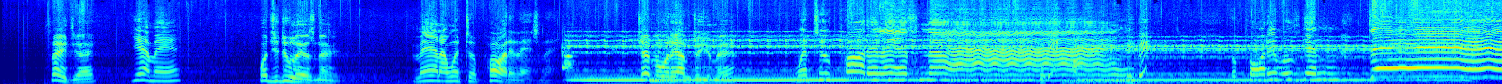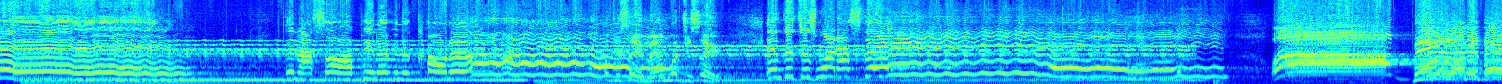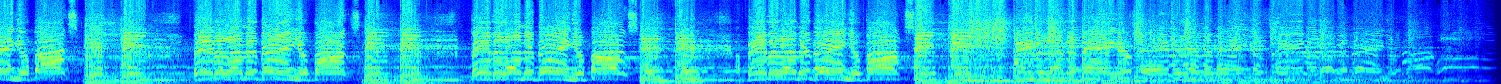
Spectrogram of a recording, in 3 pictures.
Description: The audio sample is recorded from the actual item.
●Genre: Rhythm And Blues / Rock 'n' Roll
Slight damage on both side labels. Plays good.)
